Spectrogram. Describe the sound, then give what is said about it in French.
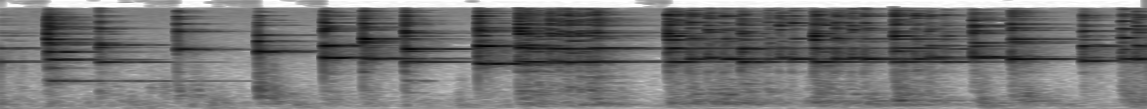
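A musical solo tapped out on an empty glass bottle: many bright, ringing clinks at shifting pitches, each note decaying quickly, played in a lively, uneven run. “Ça commence avec un solo de bouteille vide.”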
